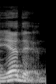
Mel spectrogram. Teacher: দাল কলকলার হরফ ধাক্কা দিয়ে পড়তে হবে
